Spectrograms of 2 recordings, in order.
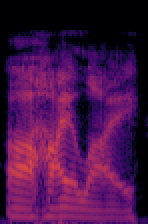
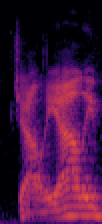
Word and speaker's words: Jai Alai: What are some misnomers, misinformation that you feel people might have about Cigar City or beers like Jai Alai that kind of get spread out into the ether of the beer world?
